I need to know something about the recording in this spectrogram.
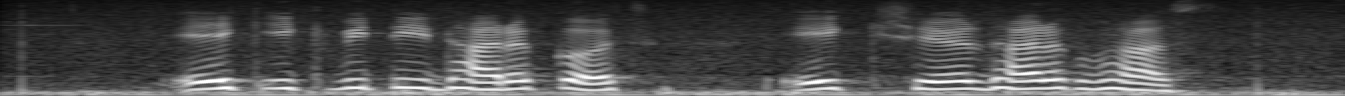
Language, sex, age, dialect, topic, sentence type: Marathi, female, 18-24, Northern Konkan, banking, statement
